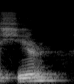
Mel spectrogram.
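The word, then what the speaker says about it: χι: And here, something confusing. This one is not X or X. This one is he. These are he, your H, we could say. So he sounds always like an H in the beginning of a word, like hero.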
